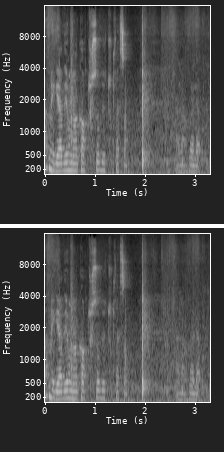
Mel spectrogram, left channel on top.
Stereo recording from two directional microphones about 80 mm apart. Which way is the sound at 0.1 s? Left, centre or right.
Left.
